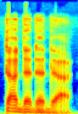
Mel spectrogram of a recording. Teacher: Each syllable gets roughly equal weight and duration. It doesn't matter if it's a long complex syllable or a short simple one. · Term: syllable timed language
